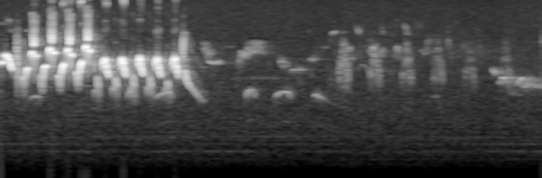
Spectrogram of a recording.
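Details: House wren singing at Hulls Gulch, Boise, Idaho, delivering a fast, bubbling burst of high trilled notes lasting about a second and a half, followed by softer scattered chips and a fainter warbled tail.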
